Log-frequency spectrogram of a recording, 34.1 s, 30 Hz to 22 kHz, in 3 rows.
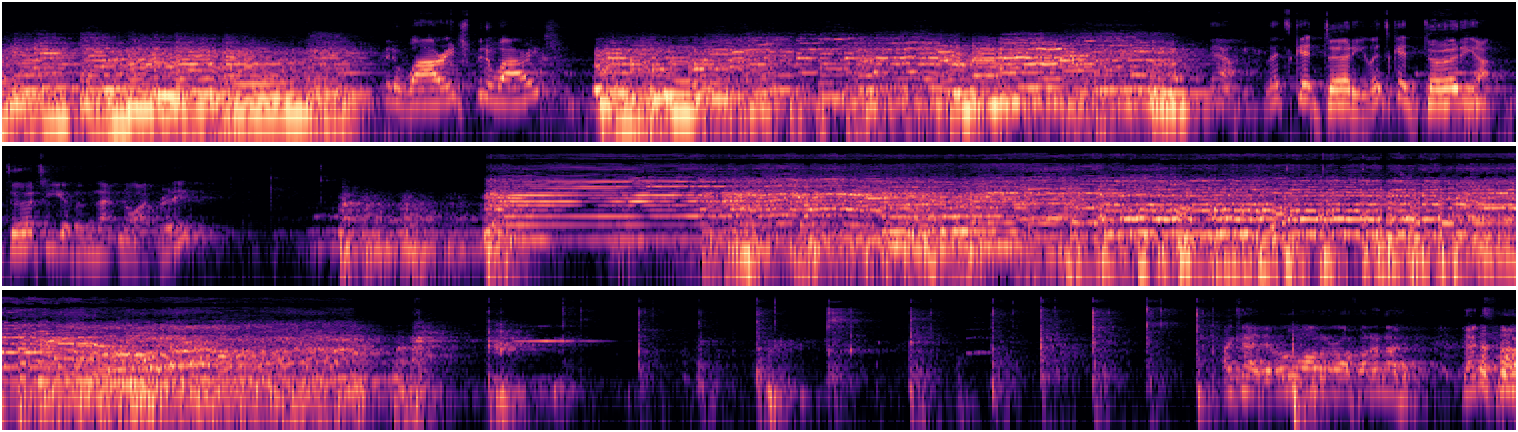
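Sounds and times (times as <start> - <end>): distorted electric guitar: 0.0 - 2.8, 4.4 - 9.1, 13.6 - 27.1.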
